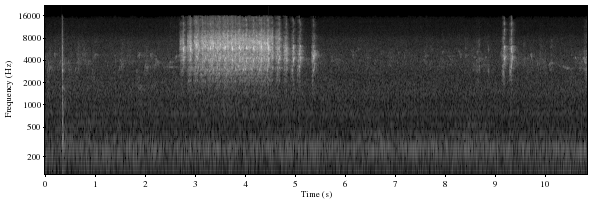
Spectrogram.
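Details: Barn swallow young being fed by parents on private property in Toronto, Ontario, Canada, July 11th, 2010; a burst of harsh, high chattering begging lasting about two seconds, then a few brief chirps, with a quiet background.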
